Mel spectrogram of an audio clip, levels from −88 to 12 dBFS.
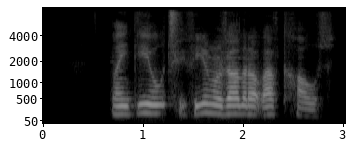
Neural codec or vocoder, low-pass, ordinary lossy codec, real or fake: codec, 16 kHz, 0.5 kbps, FunCodec, trained on LibriTTS, 25 frames a second; 7.2 kHz; AAC, 32 kbps; fake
